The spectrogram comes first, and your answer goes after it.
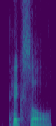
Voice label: "pixel", American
